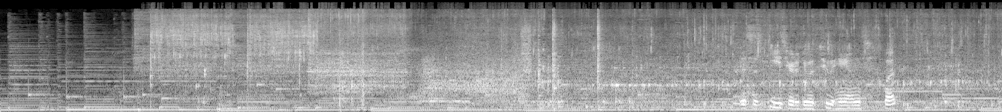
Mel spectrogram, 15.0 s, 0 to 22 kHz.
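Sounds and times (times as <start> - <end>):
tap water splashing in sink: 2.1 - 5.7, 8.0 - 15.0.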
